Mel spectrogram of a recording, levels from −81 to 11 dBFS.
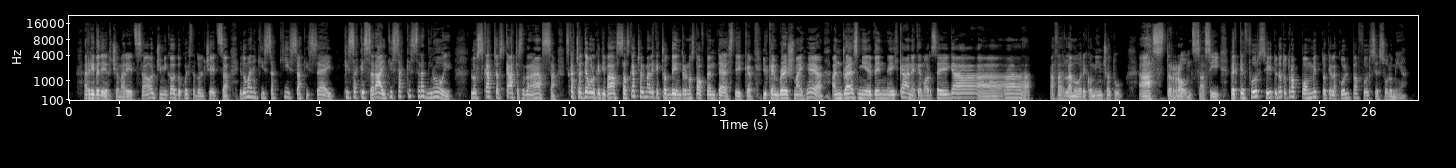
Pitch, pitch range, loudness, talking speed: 150 Hz, 125-175 Hz, -18 LUFS, 180 wpm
